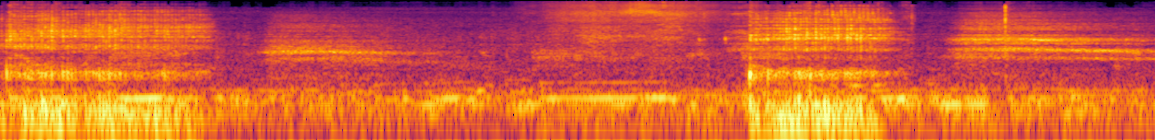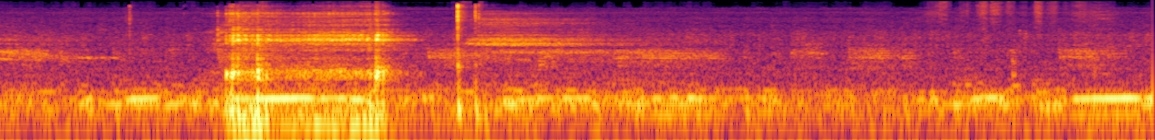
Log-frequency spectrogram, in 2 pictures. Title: The snoring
